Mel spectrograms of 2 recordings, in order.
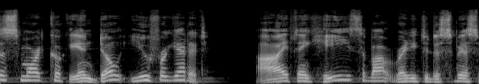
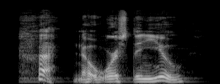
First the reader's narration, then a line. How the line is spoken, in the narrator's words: said Kennedy with a short laugh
